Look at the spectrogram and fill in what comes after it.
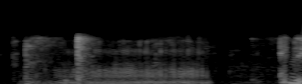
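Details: Snoring from a sleeping person: long, rough, rattling breaths with a snorting onset and a pause before the next breath.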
